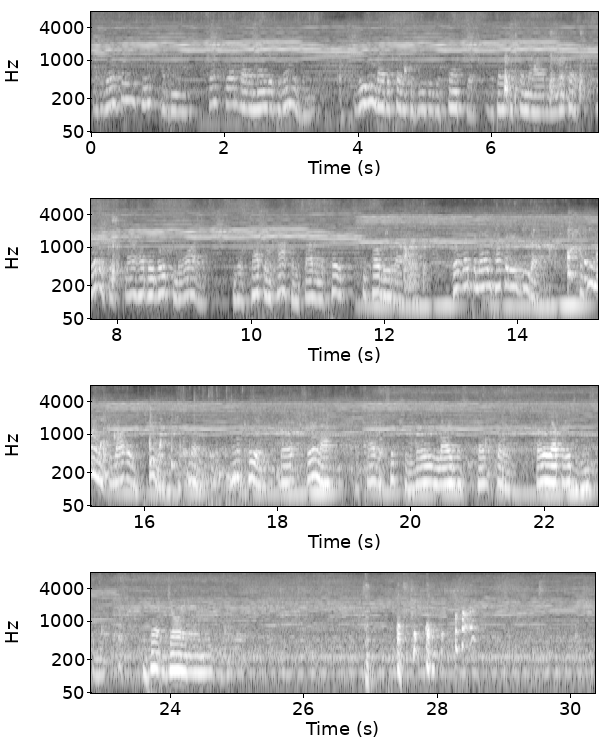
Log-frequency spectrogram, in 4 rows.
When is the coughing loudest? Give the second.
28 s.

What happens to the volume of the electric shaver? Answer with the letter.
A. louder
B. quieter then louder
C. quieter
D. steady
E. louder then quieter
D.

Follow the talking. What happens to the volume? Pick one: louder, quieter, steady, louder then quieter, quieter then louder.
louder.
